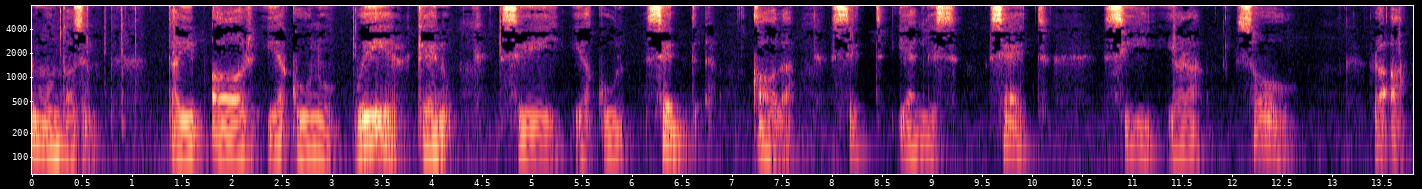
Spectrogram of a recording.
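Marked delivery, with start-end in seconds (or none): 4.7-13.7 soft, slow verb list; slow drill. Shown as a demonstration. Teacher drilling verb forms with students, slow and soft. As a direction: read the forms slowly for learners. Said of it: "verb list read slowly".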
